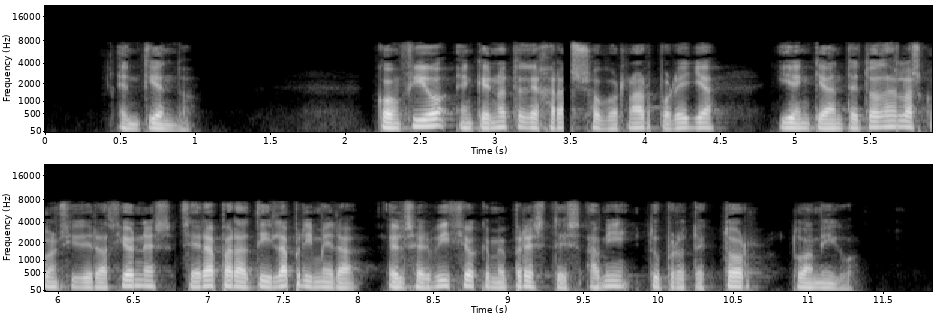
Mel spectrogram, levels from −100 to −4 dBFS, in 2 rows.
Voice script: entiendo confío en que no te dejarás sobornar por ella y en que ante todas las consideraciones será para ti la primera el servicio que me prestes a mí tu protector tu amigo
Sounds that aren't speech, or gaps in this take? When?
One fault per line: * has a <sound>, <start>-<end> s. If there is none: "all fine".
* has a dropout, 3.4-3.5 s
